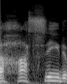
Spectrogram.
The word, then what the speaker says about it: Hesed: and in that song he talks about the Hasid of God. That's spelled H-E-S-E-D.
